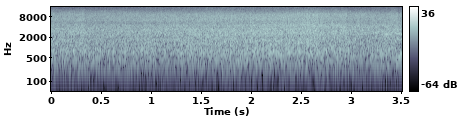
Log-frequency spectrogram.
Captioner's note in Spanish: sonido del mar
